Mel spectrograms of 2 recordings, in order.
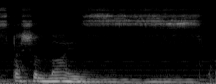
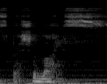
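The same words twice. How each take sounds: First: The middle consonant is a buzzing Z sound. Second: The middle consonant is a hissing S sound. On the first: The speaker calls it right. "It's specialize" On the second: The speaker calls it wrong. "It's not specialize"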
